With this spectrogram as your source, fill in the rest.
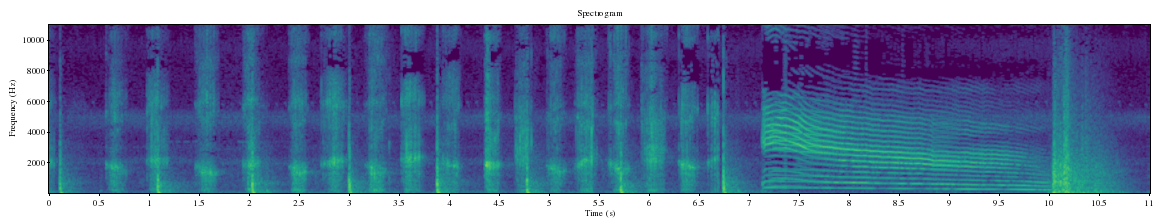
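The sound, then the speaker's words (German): Two people fell a tree, one chopping a notch into the trunk while the other saws from the opposite side: a steady run of rhythmic saw strokes cuts into wood, then a long, drawn-out creak as the tree leans, ending in a sudden loud crash as it falls. “Sie schlugen und sägten so lange, bis der Baum mit einem lauten Krach umfiel.”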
